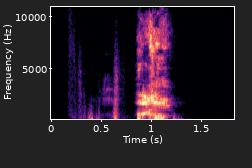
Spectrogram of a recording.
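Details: Several short sniffing breaths and false starts, then a single sharp, hissing burst of air out; a stubborn sneeze.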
